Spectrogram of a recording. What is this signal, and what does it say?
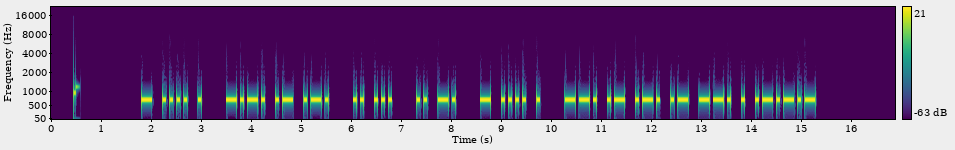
Morse code, heard as a keyed tone, about 17 wpm, 700 Hz. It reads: THE CAR IS IN THE GARAGE.
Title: Sentences from Top 1600 Words 17wpm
